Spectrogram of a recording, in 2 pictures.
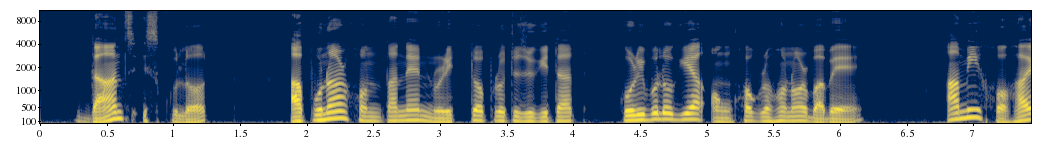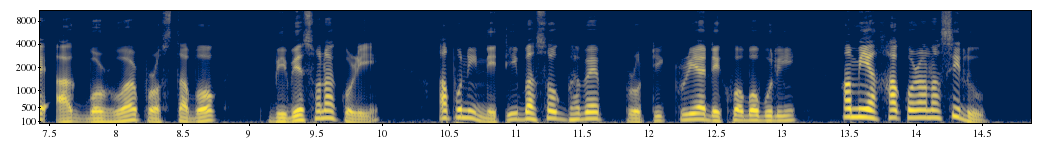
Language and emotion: Assamese, surprised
